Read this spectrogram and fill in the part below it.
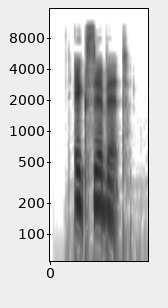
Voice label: "exhibit", voice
